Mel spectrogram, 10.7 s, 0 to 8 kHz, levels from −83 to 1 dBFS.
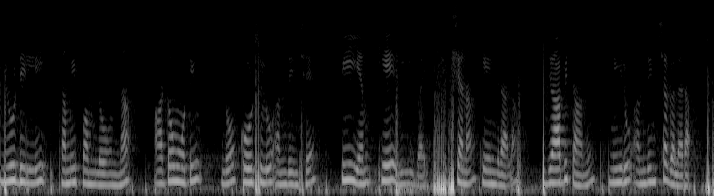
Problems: low volume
